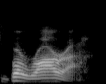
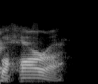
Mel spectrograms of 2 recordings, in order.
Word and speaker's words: Bharara: Yeah, but before he shows up, though, learn to pronounce his name. It's Bahara, not Bahara. I think you said Bahara.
